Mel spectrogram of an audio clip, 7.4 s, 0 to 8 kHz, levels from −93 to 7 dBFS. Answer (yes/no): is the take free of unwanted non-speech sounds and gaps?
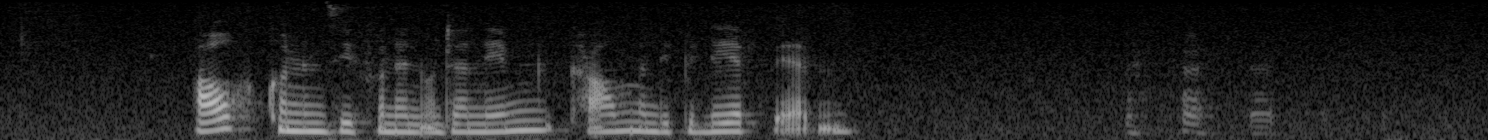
no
